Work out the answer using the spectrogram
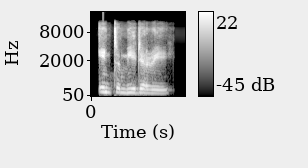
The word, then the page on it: Intermediary: Indian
